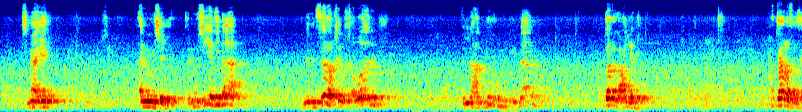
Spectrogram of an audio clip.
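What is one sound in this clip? An elderly man speaks slowly and with emphasis into a microphone, in short phrases separated by pauses.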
